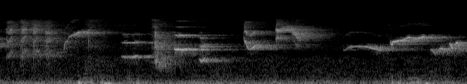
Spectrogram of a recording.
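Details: White-rumped shama song: rich, varied whistled phrases with rising and falling slurs, clear fluty notes and quick chattery bursts in a continuous flowing sequence, with faint low background rumble.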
